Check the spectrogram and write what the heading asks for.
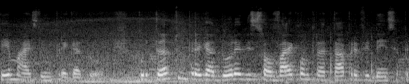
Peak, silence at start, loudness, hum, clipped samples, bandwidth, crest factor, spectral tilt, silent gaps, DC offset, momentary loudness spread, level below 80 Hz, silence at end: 0 dBFS; 0 s; -15 LUFS; none; under 0.1%; 13 kHz; 14 dB; -7 dB/octave; none; under 0.1%; 8 LU; -36 dBFS; 0 s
